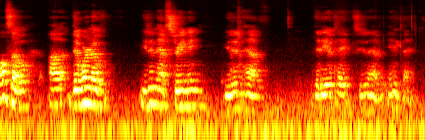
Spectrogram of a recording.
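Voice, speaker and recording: A man with an American accent talks at a very slow pace, leaving long, frequent pauses. Noticeable background noise and audible room echo are present. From US South, Lynchburg, Virginia. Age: 70s. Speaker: illustrator. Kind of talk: public talk with slides. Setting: museum event with live audience. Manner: hesitant, many fillers.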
